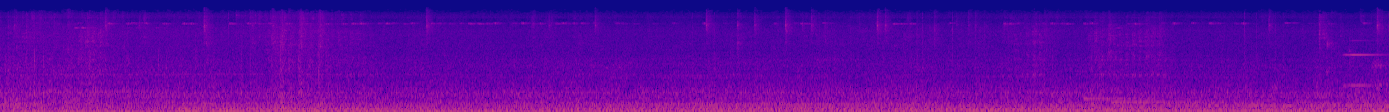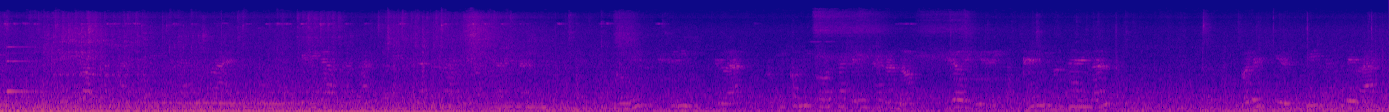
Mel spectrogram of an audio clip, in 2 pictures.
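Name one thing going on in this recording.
A bus engine rumbles low and steady, then eases off.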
